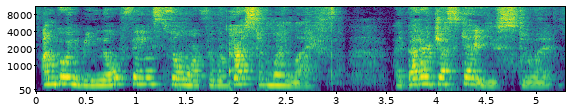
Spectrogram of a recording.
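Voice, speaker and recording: A woman's voice: a little high, normal speed, darkish tone, close to an everyday voice. A woman reading the part of a dejected young vampire boy in a storybook, plaintive and questioning. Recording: echoey room, distant mic, faint noise.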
